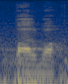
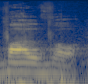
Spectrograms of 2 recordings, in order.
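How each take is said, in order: First: "Volvo" pronounced "Bolbo"; Spanish b for v. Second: "Volvo" with two clear v sounds; English v sound. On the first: Teacher imitating Spanish students' mistake, b sounds in "Volvo". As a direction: make both v's in "Volvo" into b's. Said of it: "sometimes Spanish students will say". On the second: Teacher repeating the English model, clear v's in "Volvo". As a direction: say "Volvo" with teeth on lip for each v. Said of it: "We say Volvo". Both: Shown as a demonstration.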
